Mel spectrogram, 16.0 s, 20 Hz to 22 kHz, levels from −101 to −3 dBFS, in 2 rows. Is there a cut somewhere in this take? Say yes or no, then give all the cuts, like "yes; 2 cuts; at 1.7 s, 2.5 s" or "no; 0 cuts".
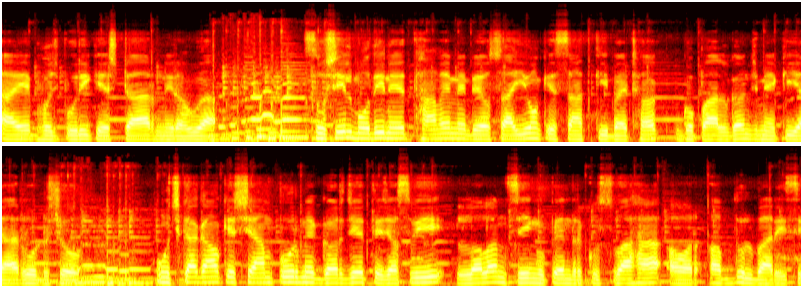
no; 0 cuts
